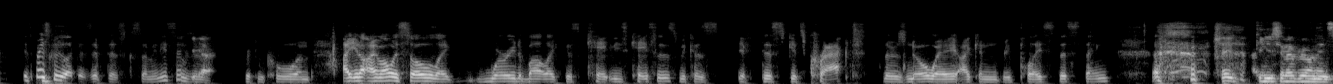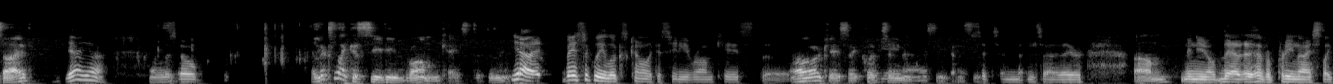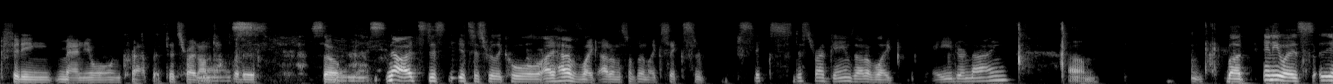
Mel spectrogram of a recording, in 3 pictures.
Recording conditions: video call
